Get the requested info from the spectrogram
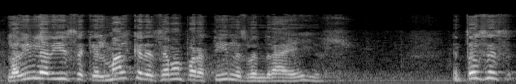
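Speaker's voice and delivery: ordinary talk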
